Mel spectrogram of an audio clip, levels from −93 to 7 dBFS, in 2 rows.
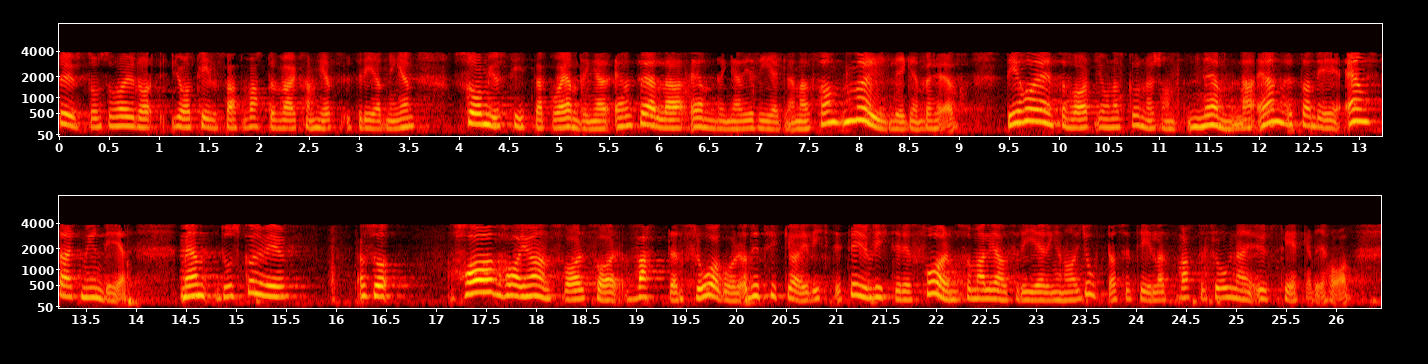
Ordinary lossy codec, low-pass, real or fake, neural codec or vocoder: AAC, 16 kbps; 7.2 kHz; fake; autoencoder, 48 kHz, 128 numbers a frame, DAC-VAE, trained on Japanese speech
